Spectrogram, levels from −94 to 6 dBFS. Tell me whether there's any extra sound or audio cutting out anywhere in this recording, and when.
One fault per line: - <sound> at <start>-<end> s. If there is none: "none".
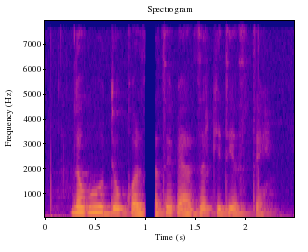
- dropout at 1.0-1.1 s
